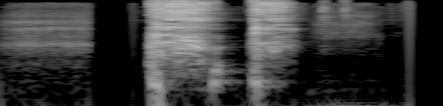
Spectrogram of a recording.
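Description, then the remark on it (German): A few harsh coughs in quick succession, two strong bursts followed by a weaker one, with a bit of throat noise before and a breathy rasp trailing after. “Außer husten.”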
